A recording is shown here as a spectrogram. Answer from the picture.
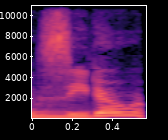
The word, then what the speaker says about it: Zsido: So I'm interviewing Dan Zsido.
